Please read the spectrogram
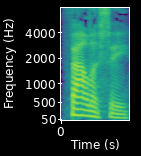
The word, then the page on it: fallacy: American English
